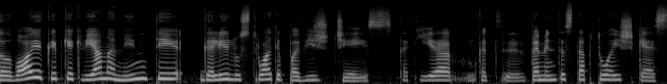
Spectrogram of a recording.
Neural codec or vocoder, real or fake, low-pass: autoencoder, 48 kHz, 32 numbers a frame, DAC-VAE, trained on Japanese speech; fake; 19.8 kHz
